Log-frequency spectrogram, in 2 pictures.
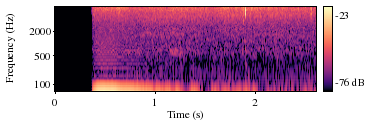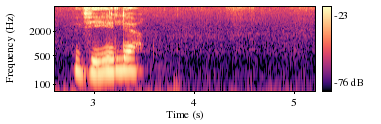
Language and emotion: Russian, neutral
